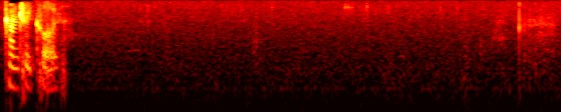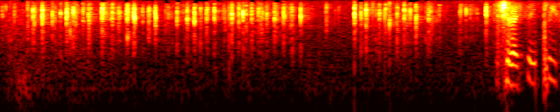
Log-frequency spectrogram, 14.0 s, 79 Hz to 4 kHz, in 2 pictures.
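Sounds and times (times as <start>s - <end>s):
speech: 0.1s - 0.9s, 13.4s - 13.9s
fingers typing on a computer keyboard: 7.0s - 13.3s.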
